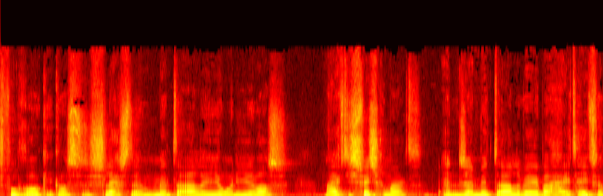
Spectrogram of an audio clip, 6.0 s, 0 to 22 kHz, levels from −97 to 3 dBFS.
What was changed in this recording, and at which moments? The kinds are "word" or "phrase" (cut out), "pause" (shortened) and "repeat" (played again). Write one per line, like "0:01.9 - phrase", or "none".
none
